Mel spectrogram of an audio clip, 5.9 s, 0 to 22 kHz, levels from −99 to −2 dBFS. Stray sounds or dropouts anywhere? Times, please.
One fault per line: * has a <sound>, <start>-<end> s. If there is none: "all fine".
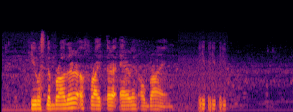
* has a laugh, 4.0-4.5 s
